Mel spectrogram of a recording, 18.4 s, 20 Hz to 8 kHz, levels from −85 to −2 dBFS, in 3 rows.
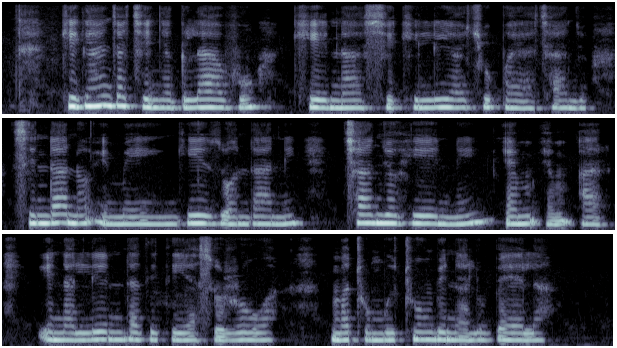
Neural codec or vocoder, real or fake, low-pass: none; real; 7.2 kHz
